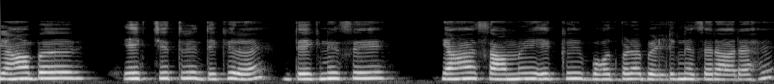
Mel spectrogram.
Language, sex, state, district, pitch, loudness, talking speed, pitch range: Hindi, female, Uttarakhand, Tehri Garhwal, 260 Hz, -14 LUFS, 145 wpm, 245-275 Hz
